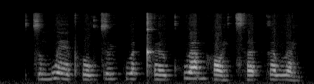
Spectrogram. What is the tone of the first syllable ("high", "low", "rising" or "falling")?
rising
